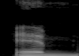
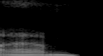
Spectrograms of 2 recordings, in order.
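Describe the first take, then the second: First: The name sounds like the letter M. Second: The name sounds like the word 'am'. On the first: The speaker calls it right. "My name's M" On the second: The speaker calls it wrong. "not Am"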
